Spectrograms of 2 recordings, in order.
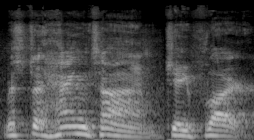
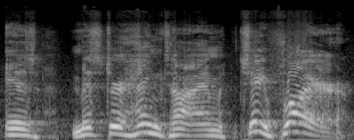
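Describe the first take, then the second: First: It is said flatly, with little energy. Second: It is said with lively, announcer-like energy.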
